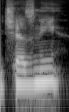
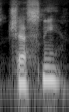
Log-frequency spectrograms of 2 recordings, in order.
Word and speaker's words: Chesney: A lot of people say Kenny Chesney, like with a Z, but it's Chesney.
